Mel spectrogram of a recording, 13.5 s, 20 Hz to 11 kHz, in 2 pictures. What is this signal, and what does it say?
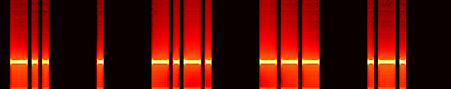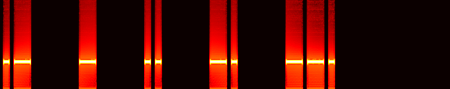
Morse code, heard as a keyed tone, about 15 wpm, spaced as for 8 wpm, 1000 Hz. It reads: DECORATING
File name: qotdfiles / 8wpm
